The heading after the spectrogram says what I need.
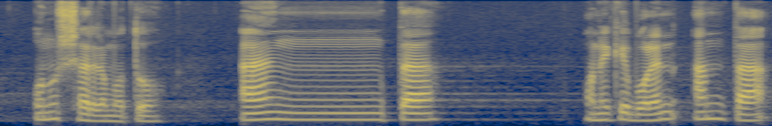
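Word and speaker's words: أنت: আনতা। নুন সাকিনের ইকফা বাংলায় অনুসারের মতো। আনতা। অনেকে বলেন আন্তা। আন্তা বললে ভুল হবে, সঠিক উচ্চারণ আনতা।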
